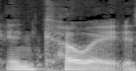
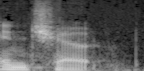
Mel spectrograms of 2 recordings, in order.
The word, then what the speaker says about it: inchoate: Like I look at the file and it's just like 100 pages of just, and by the way, inchoate is how you pronounce that. It's not inchoate.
